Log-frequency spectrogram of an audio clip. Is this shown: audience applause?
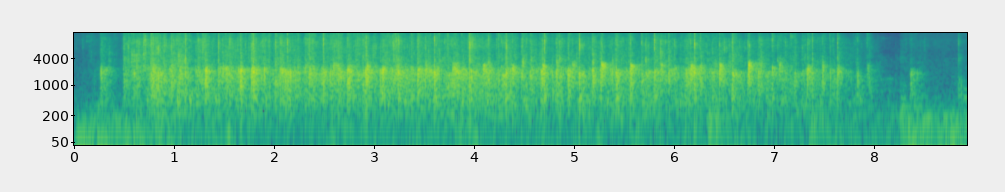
yes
